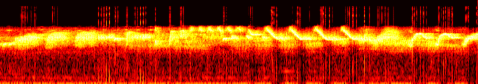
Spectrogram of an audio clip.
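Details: Canary with continuous bright warbling that moves into a quick series of sharply down-slurred whistled notes, repeated several times in a row.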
